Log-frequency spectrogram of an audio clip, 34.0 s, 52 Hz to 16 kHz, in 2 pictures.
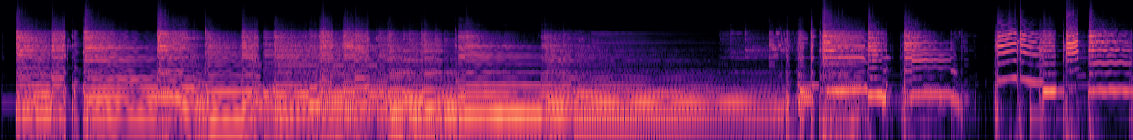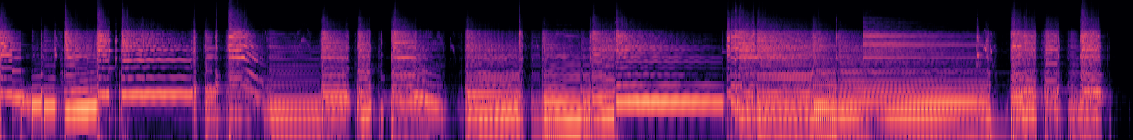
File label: Germanium Strat; IT-11; Germanium Hazard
